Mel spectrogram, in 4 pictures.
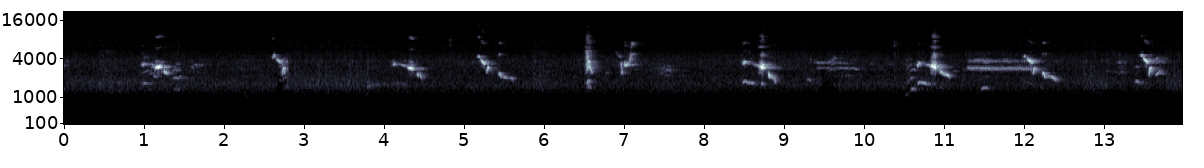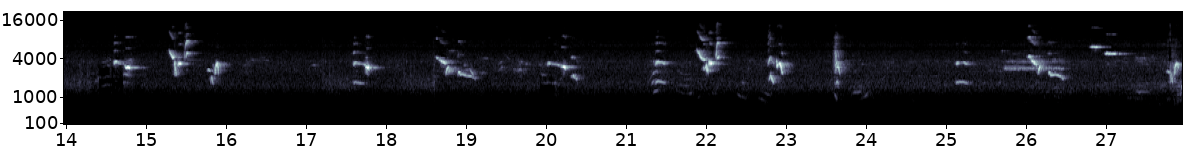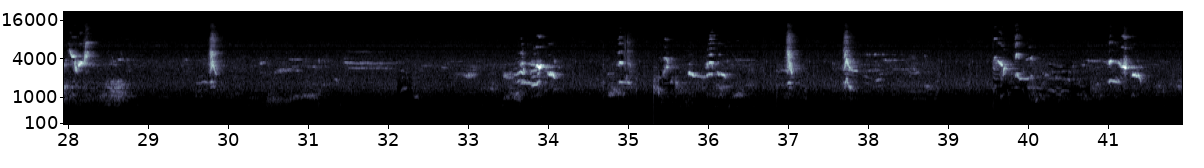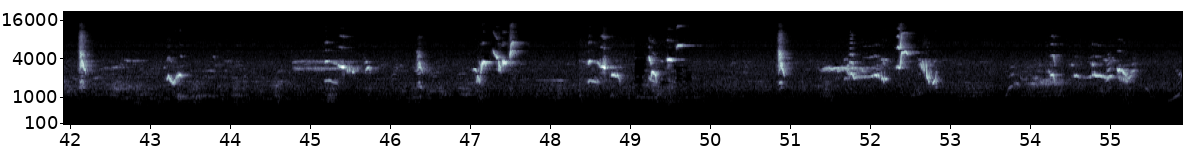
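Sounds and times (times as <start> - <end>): catbird singing: 1.0 - 1.8, 4.1 - 4.6, 5.2 - 5.6, 8.5 - 12.5, 13.2 - 13.8, 14.4 - 16.5, 17.6 - 18.0, 18.6 - 20.5, 21.3 - 24.0, 25.1 - 28.8, 29.5 - 38.8, 39.6 - 49.8, 50.8 - 53.0, 53.7 - 55.9.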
